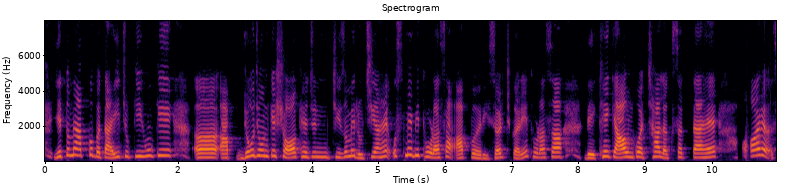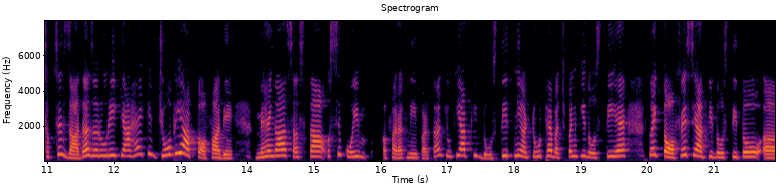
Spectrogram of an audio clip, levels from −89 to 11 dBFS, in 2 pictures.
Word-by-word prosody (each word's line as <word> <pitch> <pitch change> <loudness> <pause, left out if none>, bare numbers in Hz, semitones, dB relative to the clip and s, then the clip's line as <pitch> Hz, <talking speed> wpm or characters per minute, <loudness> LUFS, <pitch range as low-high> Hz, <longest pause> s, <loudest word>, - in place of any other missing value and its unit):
ये 270 - +2
तो 360 - 0
मैं 365 +1 +3
आपको 345 +1 0
बता 250 -3 +3
ही 215 +5 +1
चुकी 295 +1 -2
हूँ 315 +2 -1
कि 340 +1 -1
अ, 345 0 -8
आप 230 -2 +4
जो-जो 300 - +1
उनके 315 0 0
शौक 245 -3 +2
हैं, 265 -1 0
जिन 260 -1 -3
चीज़ों 250 +1 -4
में 315 - +1
रुचियाँ 210 +6 -2
हैं, 295 - 0
उसमें 350 +4 -2
भी 345 - +2
थोड़ा-सा 235 -1 +1 0.2
आप 215 0 -3
रिसर्च 210 +3 -2
करें, 205 +6 -2
थोड़ा-सा 250 +2 +1 0.4
देखें, 205 +9 +1
क्या 240 -4 +6
उनको 260 +1 +1
अच्छा 270 +2 0
लग 210 -5 -2
सकता 245 -1 -2 0.2
है, 260 +3 +2 0.5
और 340 +1 +5 0.2
सबसे 270 +11 -2
ज़्यादा 225 - +4
ज़रूरी 330 +1 0
क्या 330 -2 -1
है 400 - -3
कि 430 - 0
जो 340 +4 +1
भी 465 +4 +6
आप 355 0 +2
तोहफ़ा 215 +2 +2
दें, 200 -1 -3 0.5
महँगा, 325 +4 +4
सस्ता, 285 +2 +1
उससे 305 +8 -6
कोई 280 0 -1 0.4
अ, - - -3
फ़र्क़ 215 -1 -2
नहीं 220 -1 -5
पड़ता, 190 - -5
क्योंकि 335 -2 -7
आपकी 340 0 0
दोस्ती 195 - -3
इतनी 330 +1 -2
अटूट 275 +2 -4
है, 320 - +4
बचपन 255 +4 -3
की 315 +2 -4
दोस्ती 240 +2 -4
है, 310 +1 +4 0.4
तो 370 - -2
एक 375 -2 -1
तोहफ़े 265 +8 +6
से 370 -1 -1
आपकी 285 -2 +2
दोस्ती 245 +1 -4
तो 270 +3 +3
अ - - -1
270 Hz, 195 wpm, -24 LUFS, 235-325 Hz, 0.5 s, क्या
